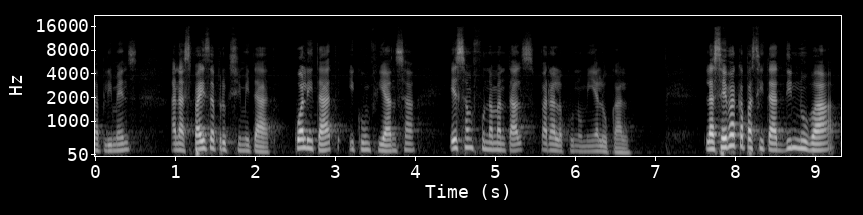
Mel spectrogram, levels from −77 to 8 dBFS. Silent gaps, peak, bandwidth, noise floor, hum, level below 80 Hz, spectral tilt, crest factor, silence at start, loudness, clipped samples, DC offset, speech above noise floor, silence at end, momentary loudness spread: none; 0 dBFS; 16 kHz; -61 dBFS; none; -54 dBFS; -5 dB/octave; 22 dB; 0 s; -21 LUFS; under 0.1%; under 0.1%; 40 dB; 0.1 s; 15 LU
